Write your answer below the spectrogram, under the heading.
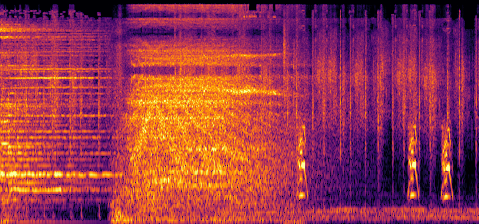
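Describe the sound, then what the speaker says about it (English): Amaterasu the wolf barking in Okami HD, three short sharp yips spaced apart, heard over a loud sweeping whoosh and steady game background sound. "you can bark by pushing the circle button"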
